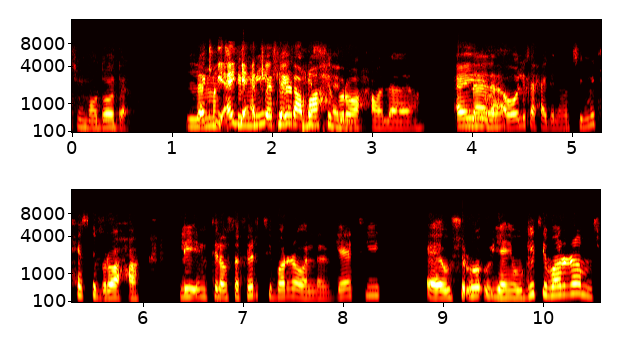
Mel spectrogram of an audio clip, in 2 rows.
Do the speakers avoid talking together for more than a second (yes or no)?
no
